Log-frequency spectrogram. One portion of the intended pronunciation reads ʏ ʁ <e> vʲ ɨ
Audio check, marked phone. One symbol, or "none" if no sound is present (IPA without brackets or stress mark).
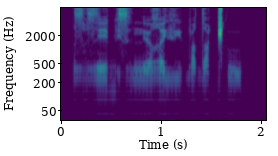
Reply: e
